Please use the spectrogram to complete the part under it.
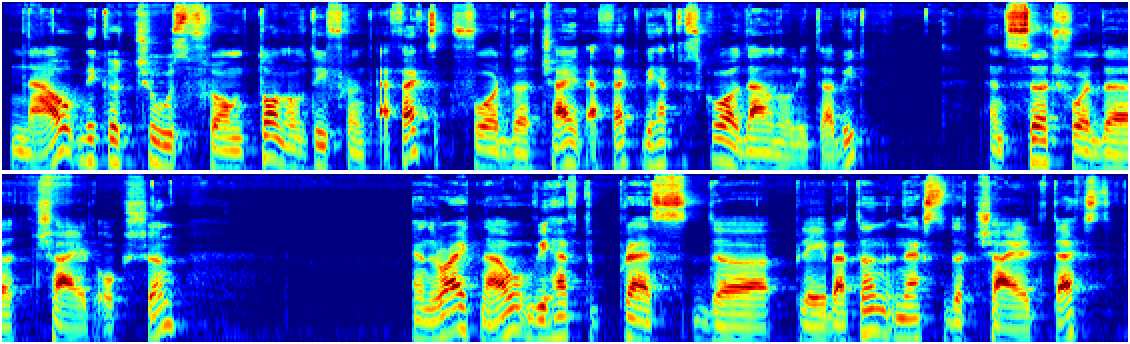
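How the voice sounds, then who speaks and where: A man's voice: lowish voice, lively intonation, unhurried, a little mellow. A man hosting a tutorial, narrating step-by-step instructions for viewers. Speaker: tutorial host.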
